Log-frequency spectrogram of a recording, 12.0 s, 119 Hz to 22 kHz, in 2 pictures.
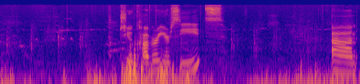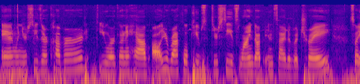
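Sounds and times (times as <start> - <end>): low microphone rumble: 0.0 - 12.0.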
